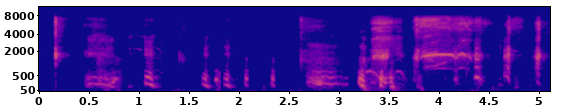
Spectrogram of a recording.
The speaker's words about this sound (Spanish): Ah, aplauso lento, aplauso para,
